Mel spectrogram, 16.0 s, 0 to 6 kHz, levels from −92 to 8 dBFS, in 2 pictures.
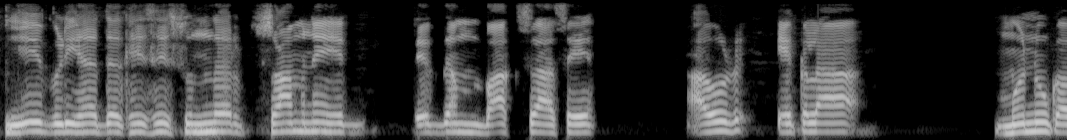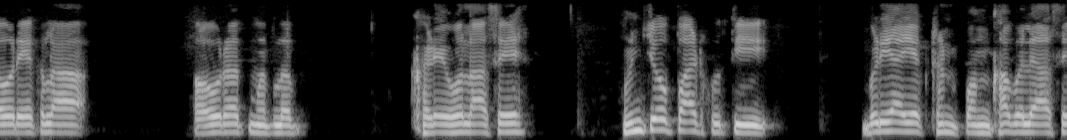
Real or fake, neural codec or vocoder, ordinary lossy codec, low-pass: real; none; none; 5.4 kHz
